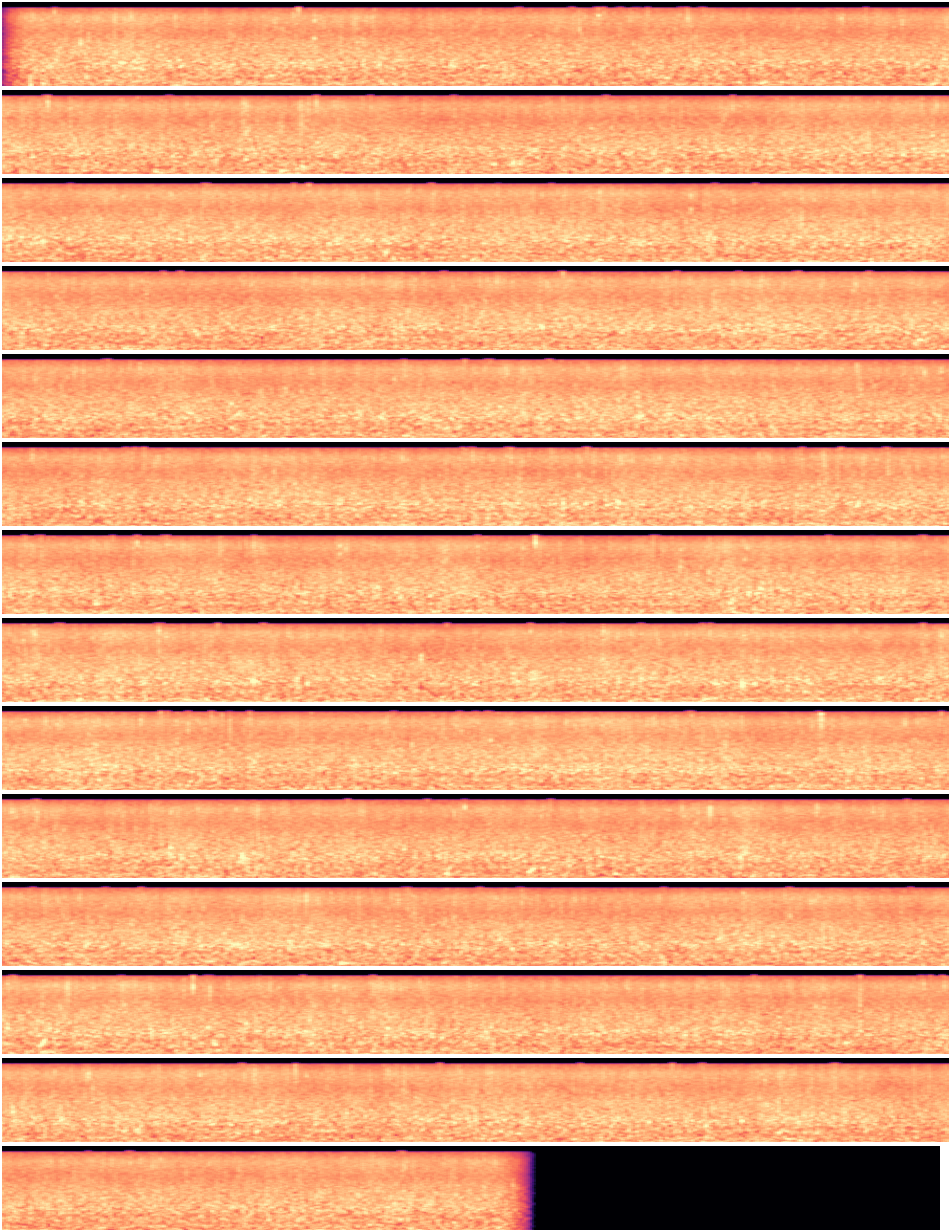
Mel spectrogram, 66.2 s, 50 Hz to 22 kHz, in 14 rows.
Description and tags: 2nd of 3 records made more or less in the middle of the Maira river in Savigliano (CN) - Italy with more traffic noise in the background.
